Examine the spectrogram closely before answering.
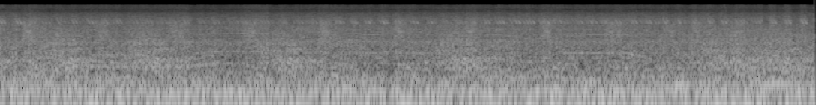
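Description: Energy beams fire with a rapid, steady crackle.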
